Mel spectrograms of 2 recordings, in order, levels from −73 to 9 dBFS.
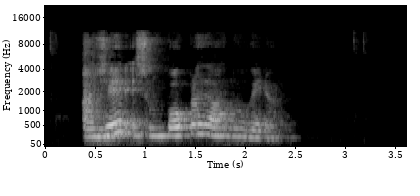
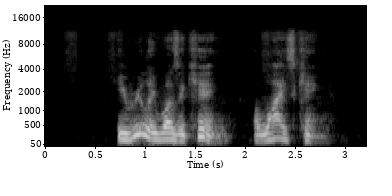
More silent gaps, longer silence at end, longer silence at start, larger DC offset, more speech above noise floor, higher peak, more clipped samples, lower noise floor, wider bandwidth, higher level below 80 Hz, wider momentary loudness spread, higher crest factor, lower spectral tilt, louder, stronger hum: neither; first, 1.25 s vs 0.45 s; second, 0.35 s vs 0.7 s; neither; first, 56 dB vs 40 dB; about the same, -4 dBFS vs -6 dBFS; neither; first, -77 dBFS vs -58 dBFS; about the same, 11.5 kHz vs 12 kHz; second, -64 dBFS vs -58 dBFS; first, 14 LU vs 11 LU; about the same, 20 dB vs 16 dB; second, -4 dB/octave vs -6.5 dB/octave; about the same, -22 LUFS vs -20 LUFS; neither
